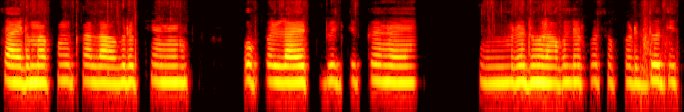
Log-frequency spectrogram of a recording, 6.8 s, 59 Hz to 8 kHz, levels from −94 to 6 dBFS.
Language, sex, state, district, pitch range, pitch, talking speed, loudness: Rajasthani, female, Rajasthan, Churu, 220-230 Hz, 225 Hz, 165 wpm, -24 LUFS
